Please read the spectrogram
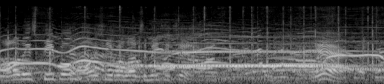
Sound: applause

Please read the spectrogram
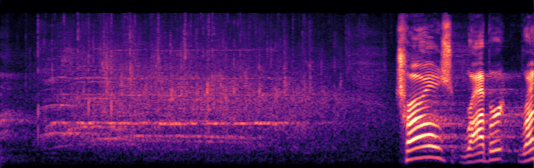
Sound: crowd applauding; crowd cheering

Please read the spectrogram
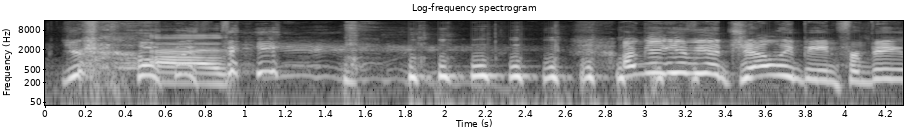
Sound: laughs

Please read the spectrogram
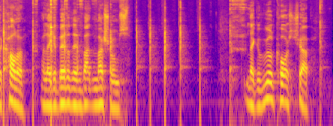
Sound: chopping

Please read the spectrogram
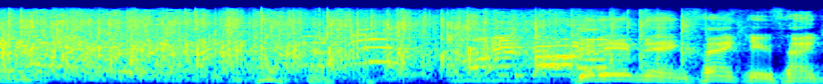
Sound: chuckles

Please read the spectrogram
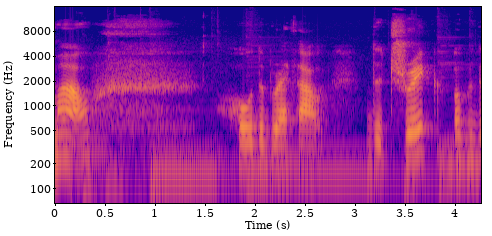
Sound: exhales sharply

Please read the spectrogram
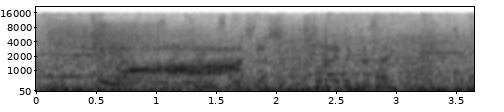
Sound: KO Scream

